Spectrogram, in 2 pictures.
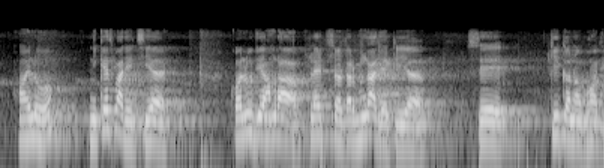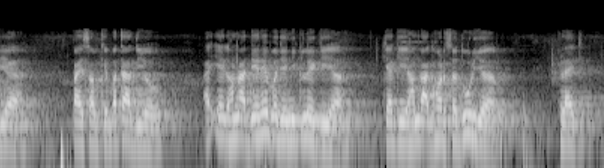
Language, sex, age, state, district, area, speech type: Maithili, male, 45-60, Bihar, Saharsa, urban, spontaneous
